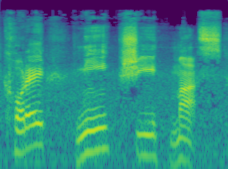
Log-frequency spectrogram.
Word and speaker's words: kore ni shimasu: It's kore ni shimasu. You don't say the u at the end.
